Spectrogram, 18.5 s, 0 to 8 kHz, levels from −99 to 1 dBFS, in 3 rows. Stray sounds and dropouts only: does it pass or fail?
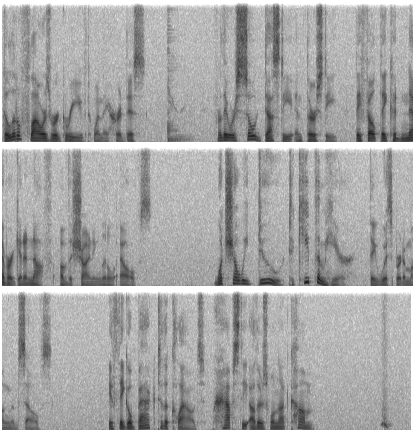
fail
